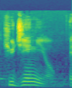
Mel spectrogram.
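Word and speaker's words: hygiaino: Also, if you study that word, sound, it's in the Greek, it's this word, hygienio. It sounds like the word hygiene, right?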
